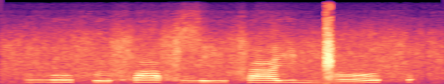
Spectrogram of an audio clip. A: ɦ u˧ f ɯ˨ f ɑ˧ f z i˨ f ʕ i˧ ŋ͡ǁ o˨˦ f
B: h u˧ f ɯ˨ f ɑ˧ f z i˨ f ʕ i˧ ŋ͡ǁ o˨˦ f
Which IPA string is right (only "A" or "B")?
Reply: A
